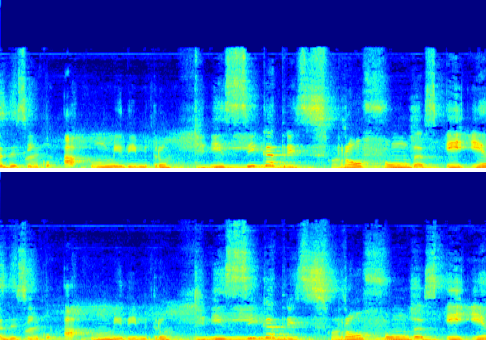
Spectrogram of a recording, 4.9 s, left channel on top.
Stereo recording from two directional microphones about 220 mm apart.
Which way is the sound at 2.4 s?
35° left (ahead or behind).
